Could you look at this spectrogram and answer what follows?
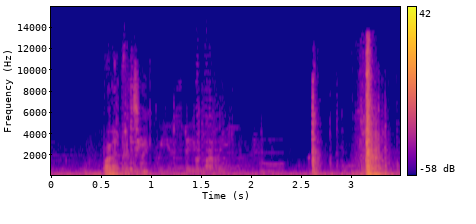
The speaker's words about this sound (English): She closes the door in his face.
